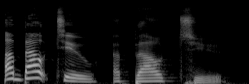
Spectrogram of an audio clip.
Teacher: of a about and the T from the preposition to but you usually only say one t sound because they melt together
